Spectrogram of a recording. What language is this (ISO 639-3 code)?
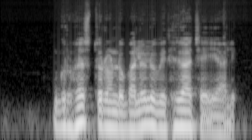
tel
